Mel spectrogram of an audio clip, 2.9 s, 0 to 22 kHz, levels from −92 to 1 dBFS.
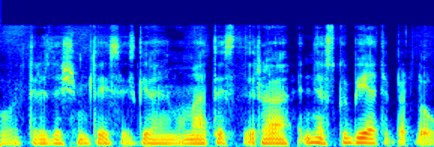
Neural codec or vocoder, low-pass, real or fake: vocoder, 44.1 kHz, 128 mel bands every 256 samples, BigVGAN v2; 10.8 kHz; fake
